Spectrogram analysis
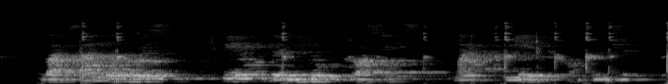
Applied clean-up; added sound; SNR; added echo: classical method WPE with log-MMSE.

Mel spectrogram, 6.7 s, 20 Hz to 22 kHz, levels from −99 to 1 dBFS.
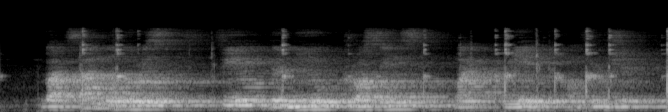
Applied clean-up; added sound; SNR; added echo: none; Chink, clink; 18 dB; reverberation time 2.2 s.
